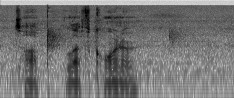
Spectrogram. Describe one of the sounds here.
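Snooker balls click sharply against each other.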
